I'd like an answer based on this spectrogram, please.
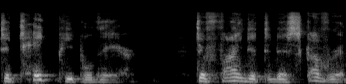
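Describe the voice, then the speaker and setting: Somewhat breathy man's voice, lively in intonation, at a fairly slow pace. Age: 70s. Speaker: deacon, panelist. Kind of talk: panel discussion.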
